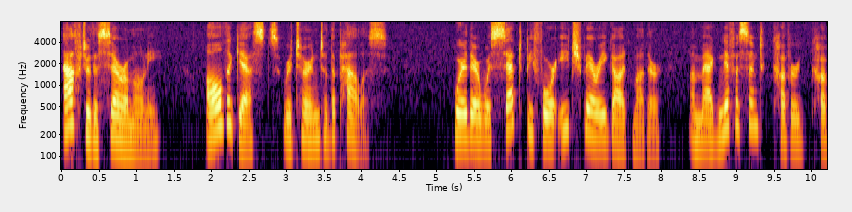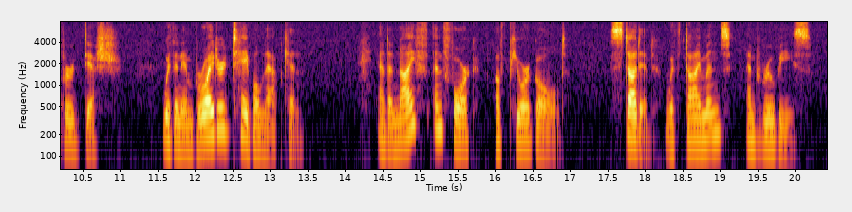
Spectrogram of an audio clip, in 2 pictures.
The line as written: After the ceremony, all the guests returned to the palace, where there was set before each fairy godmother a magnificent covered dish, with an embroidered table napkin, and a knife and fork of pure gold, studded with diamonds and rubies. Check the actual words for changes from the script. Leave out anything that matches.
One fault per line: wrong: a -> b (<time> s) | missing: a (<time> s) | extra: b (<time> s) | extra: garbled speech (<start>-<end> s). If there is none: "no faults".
extra: covered (10.0 s)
